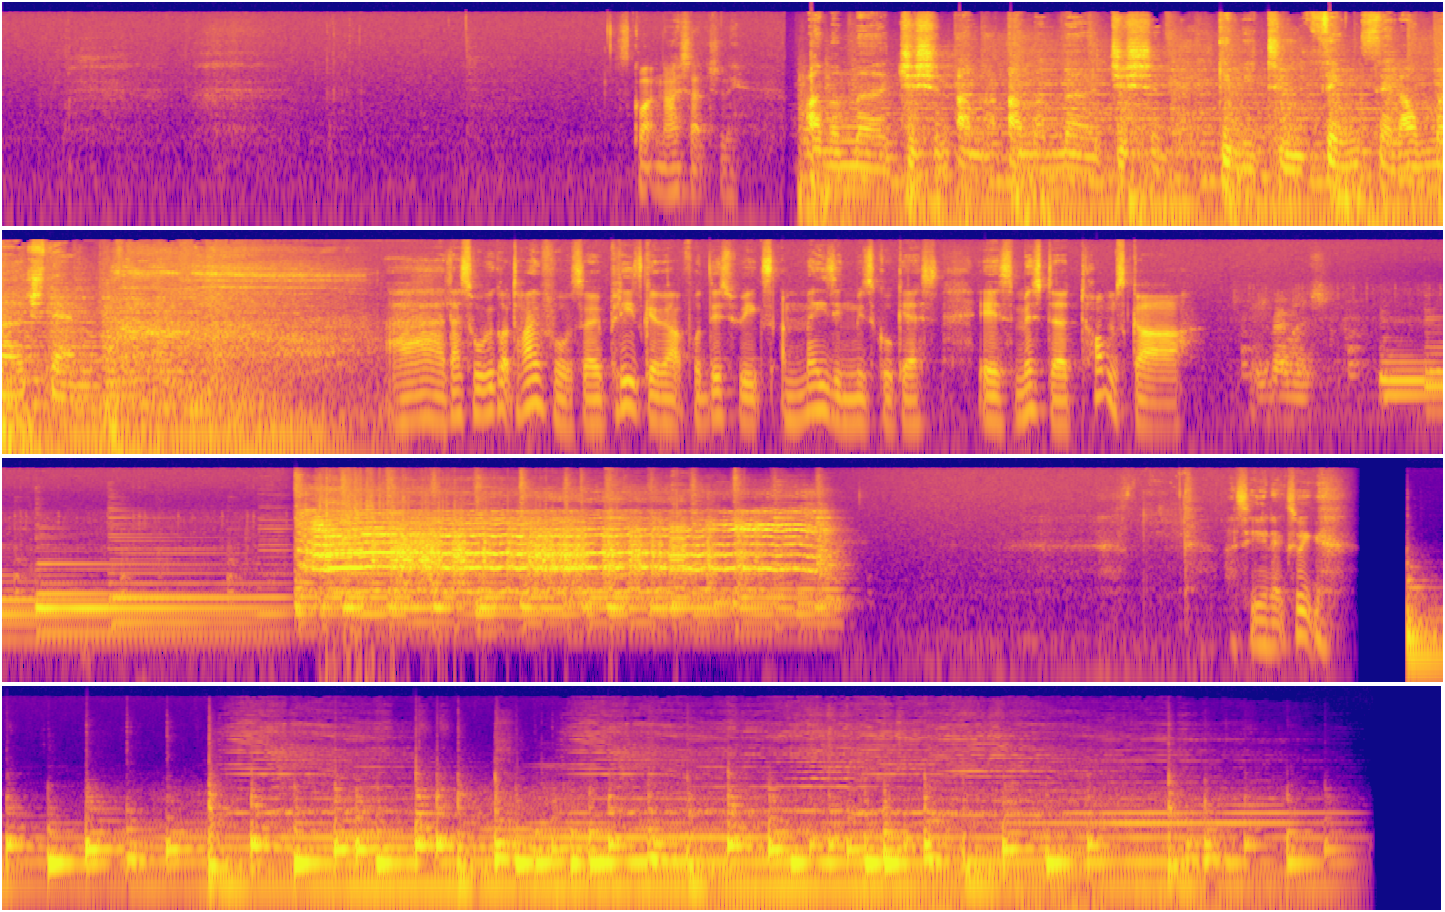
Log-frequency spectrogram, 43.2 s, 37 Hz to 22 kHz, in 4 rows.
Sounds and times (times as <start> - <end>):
Music: 6.0 - 13.8, 21.1 - 28.0, 32.2 - 42.7.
